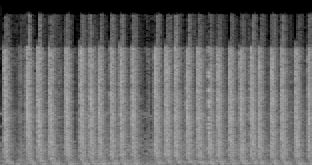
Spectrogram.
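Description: Rapid, loud popping crackles from a Toyota Supra exhaust in a continuous staccato burst, like gunfire, close and dense throughout.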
